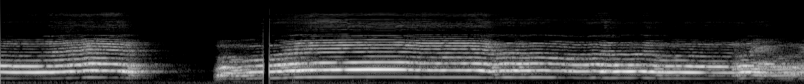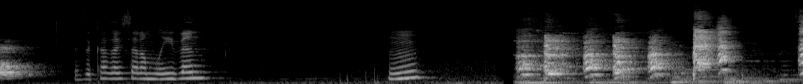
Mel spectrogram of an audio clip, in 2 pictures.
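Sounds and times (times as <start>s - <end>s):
dog howling: 0.0s - 1.6s, 2.2s - 8.4s.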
